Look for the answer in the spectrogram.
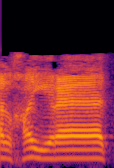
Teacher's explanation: نلاحظ أن الراء مفخمة لأنها مفتوحة، والألف التي بعدها مفخمة، الخيرات. وهذه اللفظة عند ورش مرققة، لأن الياء سبقت الراء فيقرأها الخيرات.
